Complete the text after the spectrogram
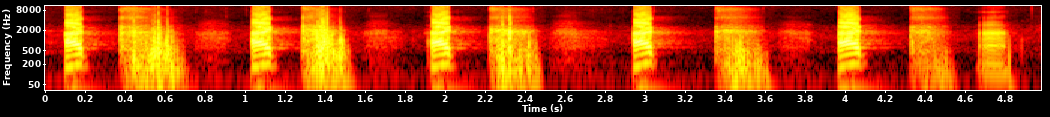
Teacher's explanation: Kaf yang perlu kita bunyikan dulu yang siddahnya yaitu kita tahan suaranya baru kita alirkan nafasnya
